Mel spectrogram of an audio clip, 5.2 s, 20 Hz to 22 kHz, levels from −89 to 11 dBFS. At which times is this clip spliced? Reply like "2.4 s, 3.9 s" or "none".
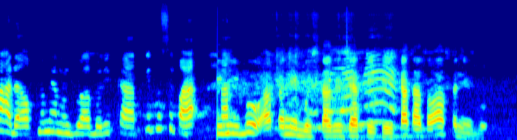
2.2 s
